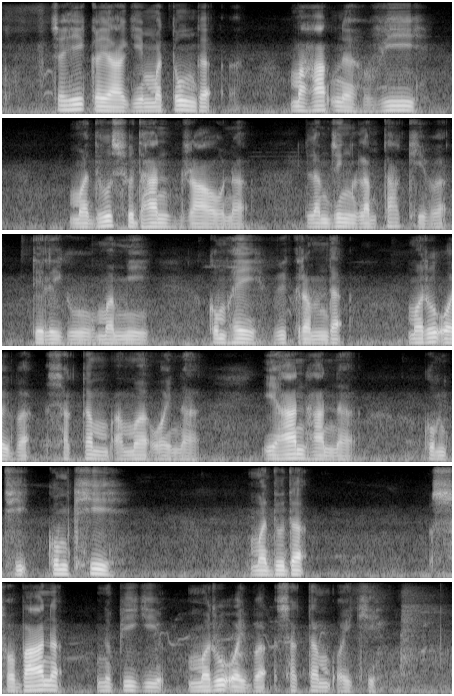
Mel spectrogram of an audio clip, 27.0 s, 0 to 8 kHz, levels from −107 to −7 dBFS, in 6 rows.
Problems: background sounds at intervals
